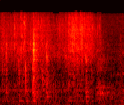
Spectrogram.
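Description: Onions frying in a pan on a TV cooking show, a steady close crackling sizzle with a few sharper pops and stirring scrapes, no voices.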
